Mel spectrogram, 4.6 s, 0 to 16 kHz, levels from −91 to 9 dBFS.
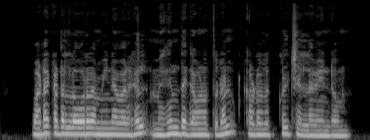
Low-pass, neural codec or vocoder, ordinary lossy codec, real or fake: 14.4 kHz; none; AAC, 64 kbps; real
